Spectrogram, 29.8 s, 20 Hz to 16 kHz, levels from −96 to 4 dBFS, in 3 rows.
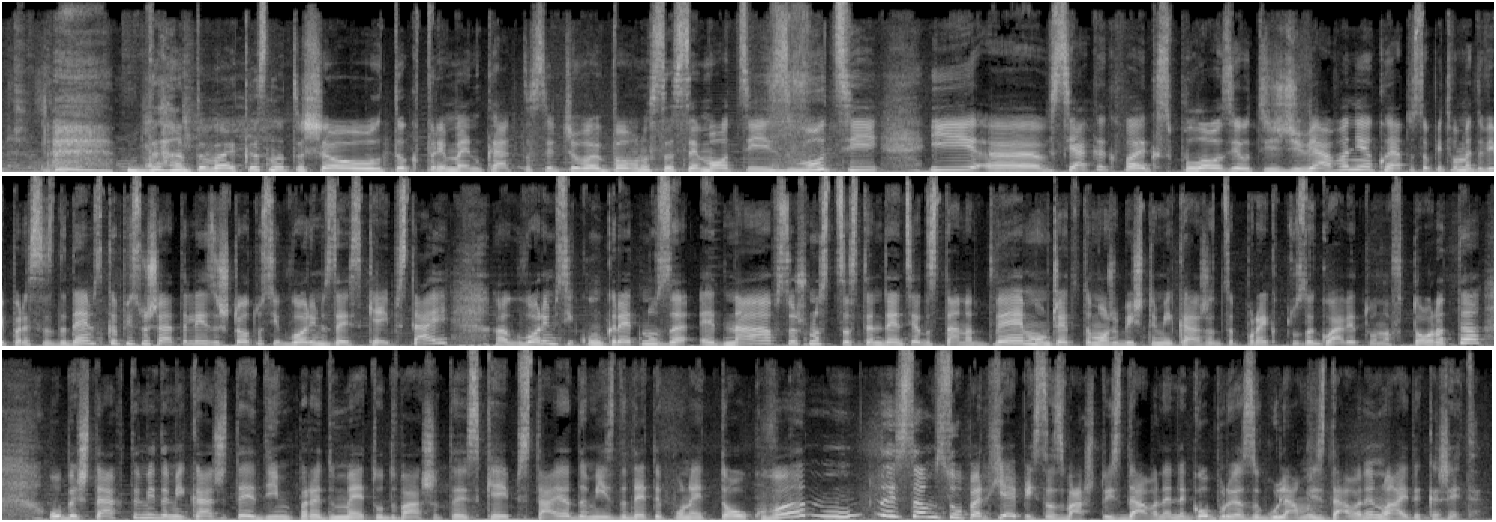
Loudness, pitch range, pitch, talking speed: -23 LUFS, 200-255 Hz, 230 Hz, 185 wpm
